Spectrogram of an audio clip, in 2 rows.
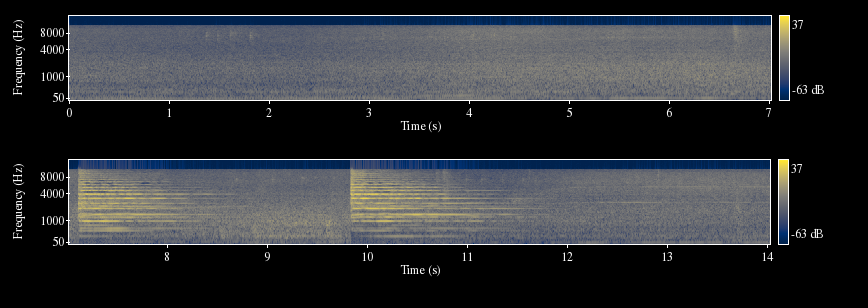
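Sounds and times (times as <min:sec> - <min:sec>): church bell strokes: 0:07.1 - 0:08.7, 0:09.8 - 0:11.9.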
